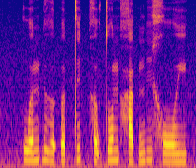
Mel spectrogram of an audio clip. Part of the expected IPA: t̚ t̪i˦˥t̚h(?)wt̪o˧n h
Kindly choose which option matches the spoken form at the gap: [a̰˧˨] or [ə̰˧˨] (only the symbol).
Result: ə̰˧˨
